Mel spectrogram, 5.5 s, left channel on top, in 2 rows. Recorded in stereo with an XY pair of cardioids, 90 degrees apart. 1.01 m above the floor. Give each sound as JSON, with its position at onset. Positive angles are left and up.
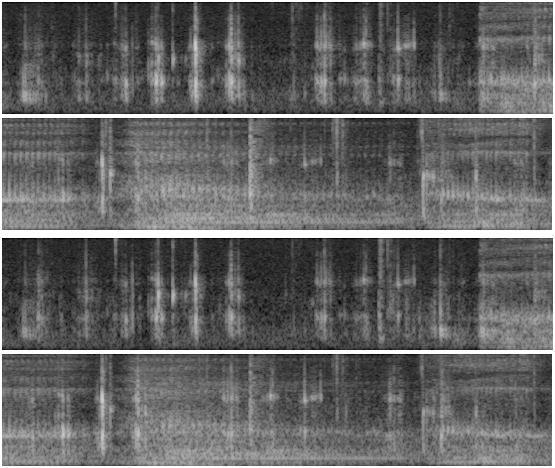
{"t": 2.4, "sound": "snoring", "azimuth_deg": 35, "distance_m": 6.5}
